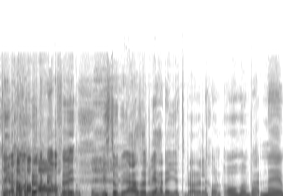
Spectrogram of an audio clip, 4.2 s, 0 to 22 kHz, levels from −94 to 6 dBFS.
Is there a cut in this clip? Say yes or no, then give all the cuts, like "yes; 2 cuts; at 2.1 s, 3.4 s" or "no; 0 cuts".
no; 0 cuts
